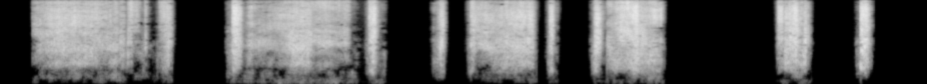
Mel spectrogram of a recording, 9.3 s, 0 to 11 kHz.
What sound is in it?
189232 starvolt shuffling-2-rear (Live Volume)
concrete-scrapes, foot-scrapes, shoe-scuffs, shuffling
